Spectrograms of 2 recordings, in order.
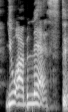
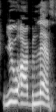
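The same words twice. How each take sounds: First: Slow, YOU punched; stress on you. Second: Slow, ARE leaned on; stress on are. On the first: Preacher telling the congregation they are blessed, stress on you. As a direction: hit the word you hardest. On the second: Preacher repeating the blessing to the church, stress on are. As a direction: land on the word are. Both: Shown as a demonstration.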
